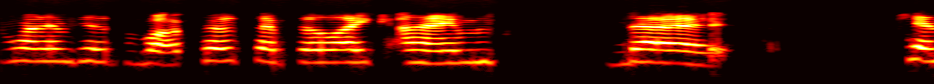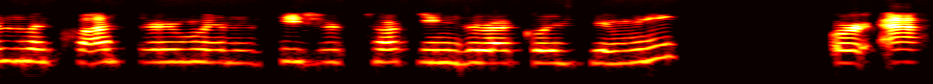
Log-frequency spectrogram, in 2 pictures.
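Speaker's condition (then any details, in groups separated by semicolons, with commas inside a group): ALS; considering walking device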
